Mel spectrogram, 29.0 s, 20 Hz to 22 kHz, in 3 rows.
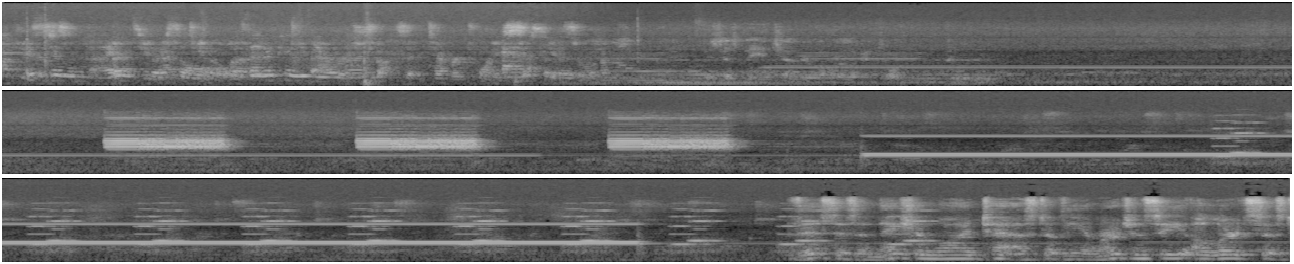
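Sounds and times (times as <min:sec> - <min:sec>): faint regular beeps: 0:00.0 - 0:26.8
two-tone attention signal: 0:16.1 - 0:26.6.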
